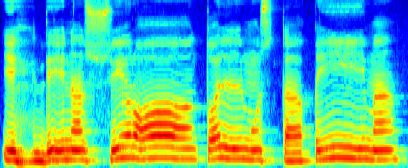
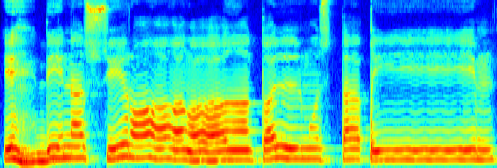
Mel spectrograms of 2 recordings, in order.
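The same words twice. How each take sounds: First: Slow chant ending मुस्तकीमा on an open "maa"; sung, unstopped recitation. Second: Slow chant ending Mustakim on a closed "m"; sung, stretch the "ee", then close on m; sung, stopped recitation. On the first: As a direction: chant with long vowels, voicing the final "a". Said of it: "मुस्तकीमा नहीं पढ़ेंगे". (sung, धीमी तिलावत, आख़िर में "मा") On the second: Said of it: "रुकेंगे तो मुस्तकीम हो जाएगा". (sung, खिंची तिलावत, "म" पर ठहराव) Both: Shown as a demonstration.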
